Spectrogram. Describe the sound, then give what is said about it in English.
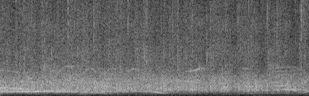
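Audience applause following a speech, a dense, steady wash of clapping that holds at an even level throughout with no single voice standing out. “Okay, you applaud”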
